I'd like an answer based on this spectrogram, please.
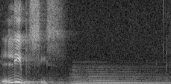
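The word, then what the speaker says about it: θλῖψις: La palabra tribulación es la palabra griega lipsis, lipsis, así se llama. No cuesta pronunciar eso en español, pero es lipsis, que significa aplastar.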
